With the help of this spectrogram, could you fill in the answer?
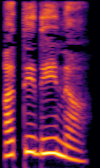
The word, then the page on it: ಅತಿದೀನ: atid īna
